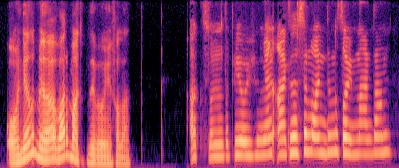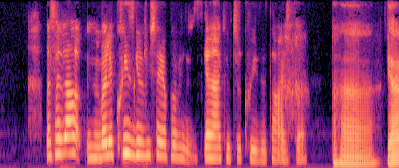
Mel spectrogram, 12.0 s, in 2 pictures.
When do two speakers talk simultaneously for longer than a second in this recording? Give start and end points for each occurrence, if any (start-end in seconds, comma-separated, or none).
none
